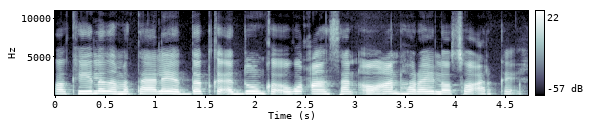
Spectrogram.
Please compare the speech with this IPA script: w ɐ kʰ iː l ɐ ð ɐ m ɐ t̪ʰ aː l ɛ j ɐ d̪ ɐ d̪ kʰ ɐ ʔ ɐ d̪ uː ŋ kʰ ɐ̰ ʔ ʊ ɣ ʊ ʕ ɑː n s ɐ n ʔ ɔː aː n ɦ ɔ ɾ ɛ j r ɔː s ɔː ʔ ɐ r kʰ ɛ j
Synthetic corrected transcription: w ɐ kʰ iː l ɐ ð ɐ m ɐ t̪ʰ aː l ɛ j ɐ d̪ ɐ d̪ kʰ ɐ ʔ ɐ d̪ uː ŋ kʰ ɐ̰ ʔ ʊ ɣ ʊ ʕ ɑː n s ɐ n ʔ ɔː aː n ɦ ɔ ɾ ɛ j l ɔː s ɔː ʔ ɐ r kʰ ɛ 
